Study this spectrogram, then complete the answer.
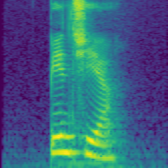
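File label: "пенсия", Komi, female; audio dict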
